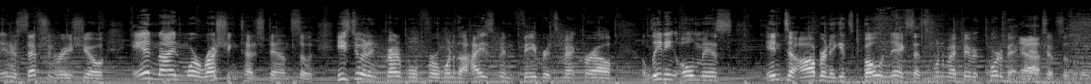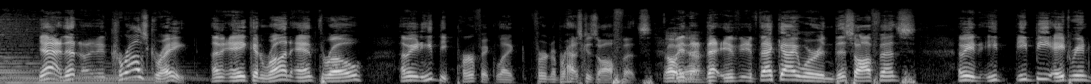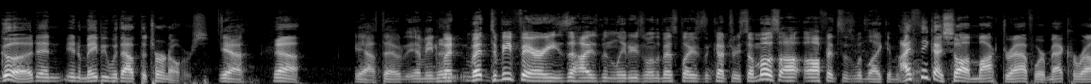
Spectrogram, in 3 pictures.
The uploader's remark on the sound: Tailgate Tuesday live from Chick-Fil-A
